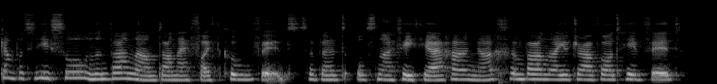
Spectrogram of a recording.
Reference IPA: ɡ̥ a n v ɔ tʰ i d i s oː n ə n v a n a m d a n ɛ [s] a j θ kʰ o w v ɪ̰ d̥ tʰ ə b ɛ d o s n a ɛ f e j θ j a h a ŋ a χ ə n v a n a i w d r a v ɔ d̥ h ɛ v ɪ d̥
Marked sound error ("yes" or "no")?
yes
